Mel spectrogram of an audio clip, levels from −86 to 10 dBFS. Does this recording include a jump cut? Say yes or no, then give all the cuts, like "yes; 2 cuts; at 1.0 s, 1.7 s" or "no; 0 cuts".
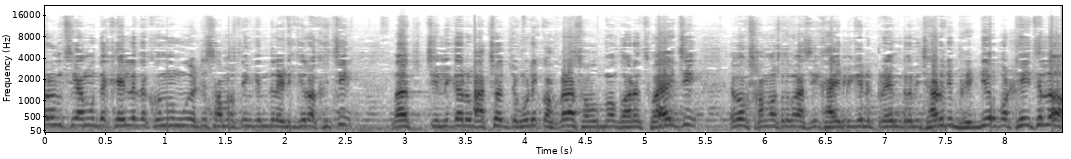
yes; 1 cut; at 7.5 s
